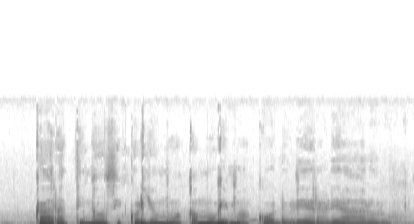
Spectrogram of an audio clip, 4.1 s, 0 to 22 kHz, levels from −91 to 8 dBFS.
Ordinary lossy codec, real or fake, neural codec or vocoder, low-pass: AAC, 32 kbps; real; none; 19.8 kHz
